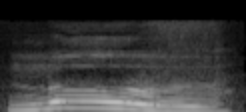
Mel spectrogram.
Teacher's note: Move has that voiced V sound.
